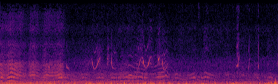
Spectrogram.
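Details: Penguins calling: wavering, nasal calls that bend up and down in pitch, given by several birds and overlapping, over a heavy, constant roar of wind.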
